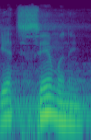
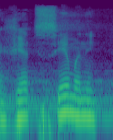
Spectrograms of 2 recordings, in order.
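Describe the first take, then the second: First: It begins with a hard G sound. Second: It begins with a soft J sound. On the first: This is how it is said in Hebrew. "No hebraico eles dizem Getsemane" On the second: This is how people usually say it. "a gente já costuma falar Getsemane, mas então seria com J"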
